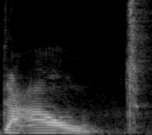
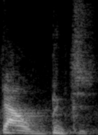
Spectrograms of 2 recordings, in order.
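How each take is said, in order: First: The word is said with no b sound. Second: The word is said with a b sound. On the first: The speaker calls it right. "We don't pronounce la B. It's doubt" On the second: The speaker calls it wrong. "not doubt"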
